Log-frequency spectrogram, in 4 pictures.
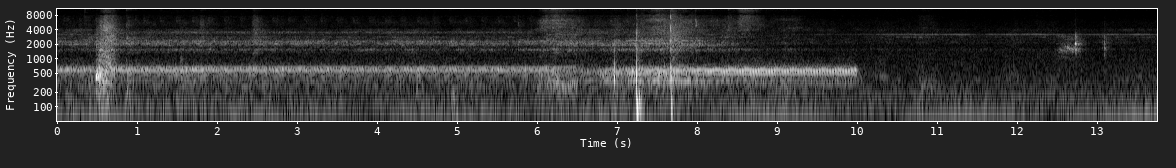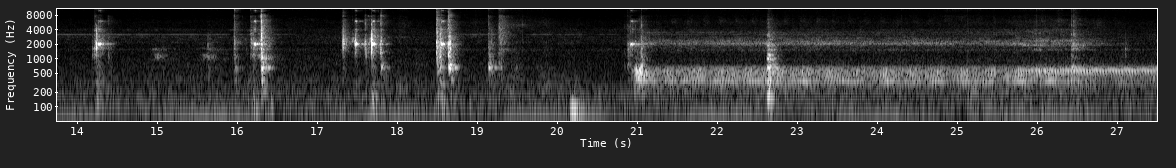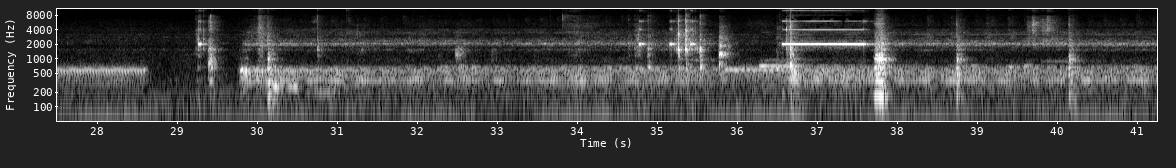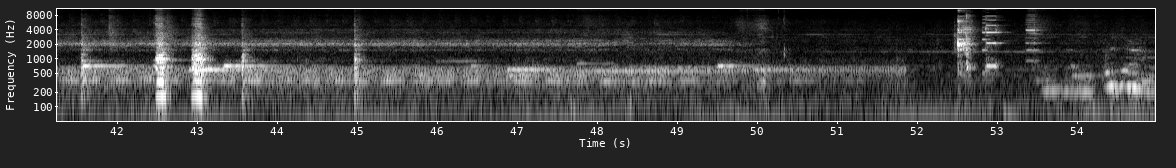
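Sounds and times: steady hum: 0.0 - 14.0, 29.8 - 52.4.

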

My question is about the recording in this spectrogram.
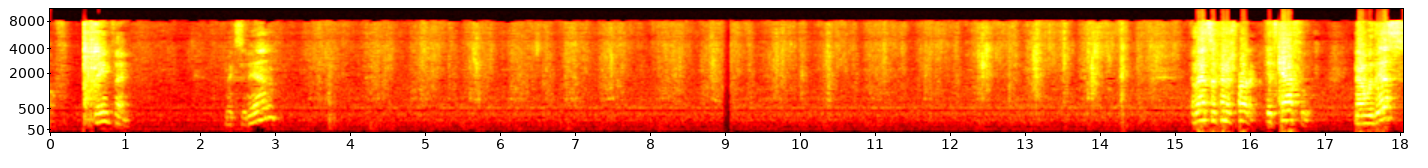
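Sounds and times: hand kneading raw meat: 1.1 - 15.2.

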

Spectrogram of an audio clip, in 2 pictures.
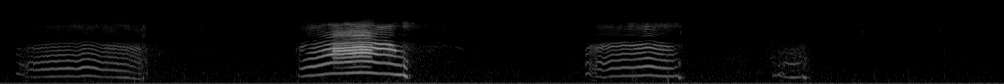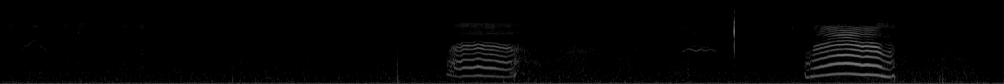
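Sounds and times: cat meowing: 3.0 - 4.1, 5.8 - 6.8, 14.5 - 15.3, 18.1 - 19.0.

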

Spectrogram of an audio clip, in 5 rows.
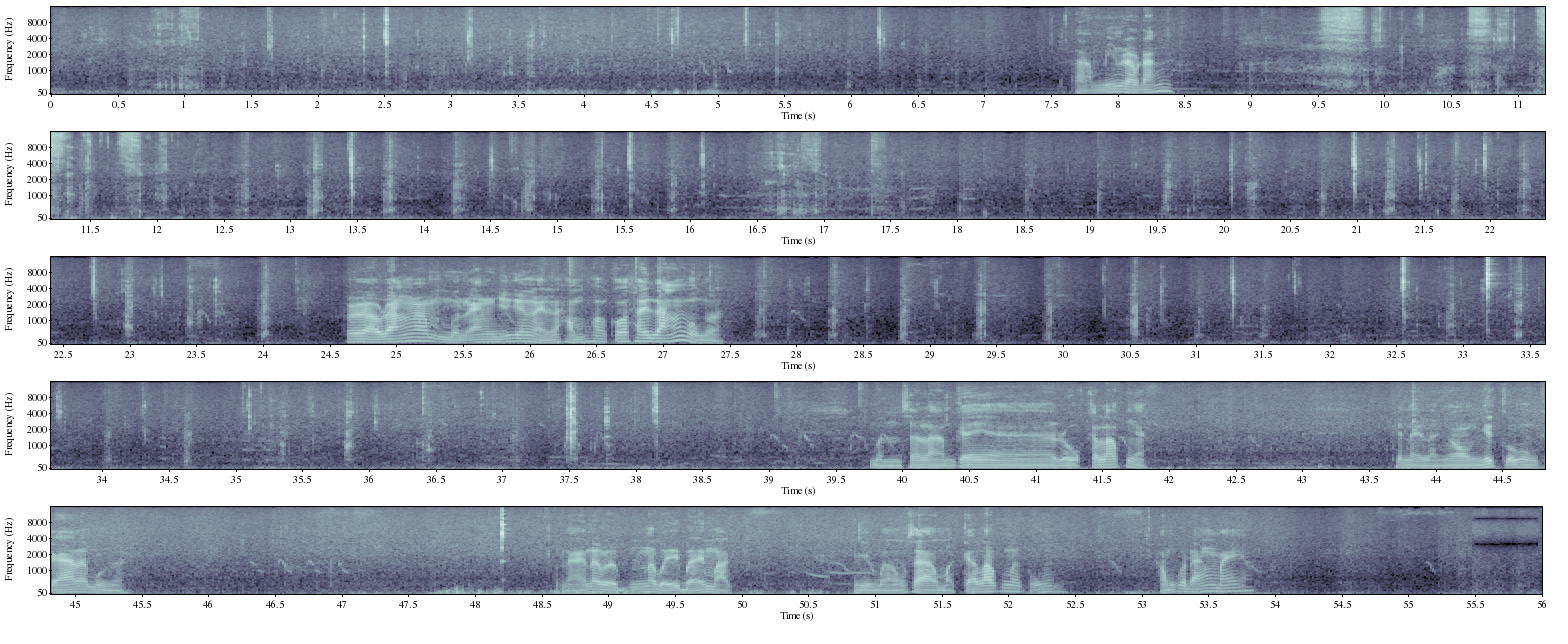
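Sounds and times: mouth clicks: 0.2 - 6.4
person chewing: 0.2 - 7.7, 8.4 - 24.5, 26.1 - 40.4
wet smacking and clicks: 1.6 - 6.4, 10.8 - 24.4.

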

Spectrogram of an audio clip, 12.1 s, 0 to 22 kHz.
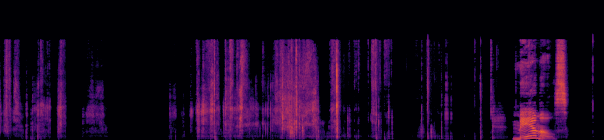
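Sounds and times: paper pages rustling: 0.0 - 2.2, 3.4 - 9.1.

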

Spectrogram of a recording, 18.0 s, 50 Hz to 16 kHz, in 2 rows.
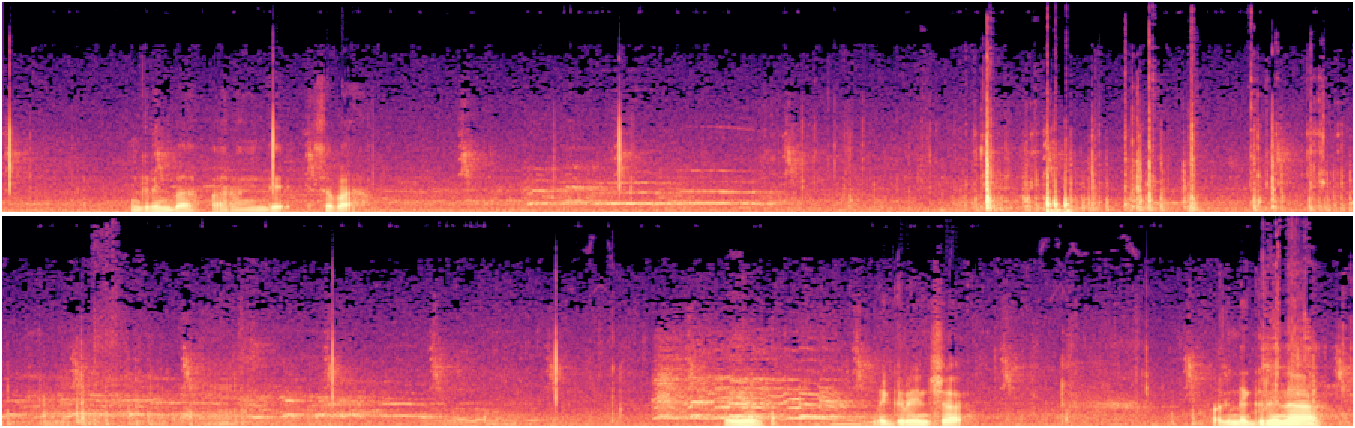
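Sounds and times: rooster crowing: 1.4 - 5.3, 9.0 - 12.4, 13.3 - 15.0
sharp clicks and knocks: 5.3 - 9.7.

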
